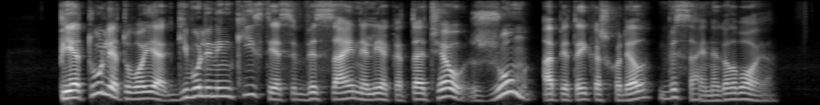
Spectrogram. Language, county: Lithuanian, Alytus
